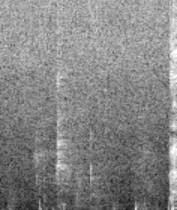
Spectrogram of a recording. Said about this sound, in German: Mein Mann räuspert sich in der ersten Reihe, das irritiert mich.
